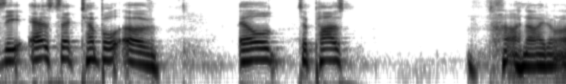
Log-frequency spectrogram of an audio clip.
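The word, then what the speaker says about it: Tepoztlán: How do I pronounce this? Tepoztelan. So Tepoztelan. Tepoztelan. Yeah, that would be it.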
